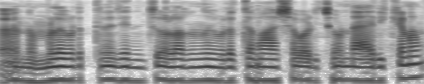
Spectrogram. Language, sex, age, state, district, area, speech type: Malayalam, male, 18-30, Kerala, Idukki, rural, spontaneous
